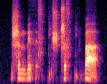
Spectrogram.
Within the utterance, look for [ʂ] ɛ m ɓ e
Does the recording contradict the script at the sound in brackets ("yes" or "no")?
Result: no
